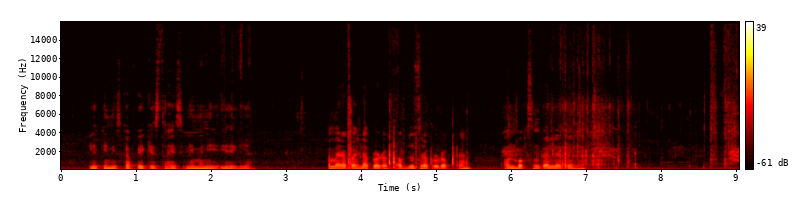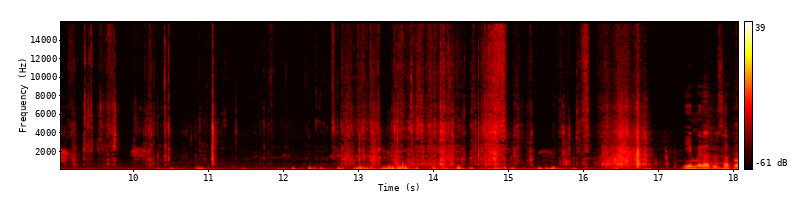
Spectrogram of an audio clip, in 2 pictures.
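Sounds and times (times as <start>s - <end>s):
crinkling plastic and foil: 5.9s - 18.0s
plastic mailer tearing: 6.4s - 7.9s, 8.5s - 11.3s, 11.9s - 17.1s.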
